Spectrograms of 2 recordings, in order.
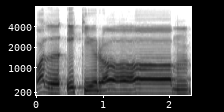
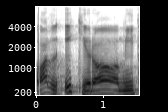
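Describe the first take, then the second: First: The word ends on a bare m consonant. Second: The word ends with a short i vowel. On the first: The reciter pauses at this word. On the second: The reciter continues without pausing.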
